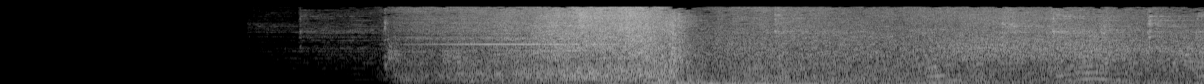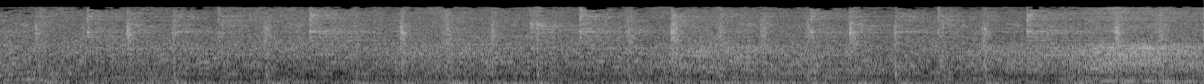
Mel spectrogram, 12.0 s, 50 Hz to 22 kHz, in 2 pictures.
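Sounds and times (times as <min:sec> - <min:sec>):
loud rushing with deep rumble: 0:02.7 - 0:12.0.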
